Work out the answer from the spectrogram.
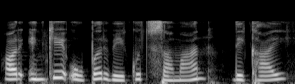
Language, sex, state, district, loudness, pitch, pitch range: Hindi, female, Himachal Pradesh, Shimla, -16 LUFS, 235 Hz, 210-240 Hz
